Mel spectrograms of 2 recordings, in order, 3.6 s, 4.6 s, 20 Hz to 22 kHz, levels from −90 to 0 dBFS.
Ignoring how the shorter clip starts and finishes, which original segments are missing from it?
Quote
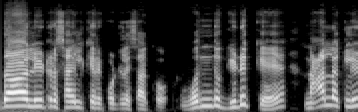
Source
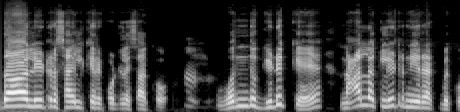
0:01.7-0:02.0

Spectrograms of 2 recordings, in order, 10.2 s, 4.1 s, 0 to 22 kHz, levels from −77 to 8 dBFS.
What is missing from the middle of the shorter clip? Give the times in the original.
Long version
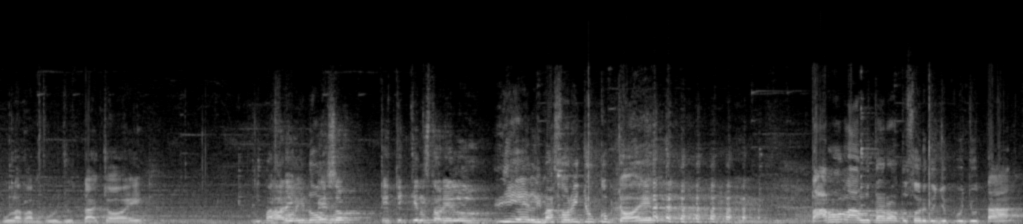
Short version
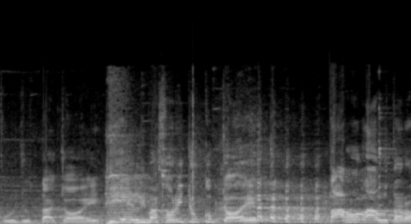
0:01.5-0:05.0
0:07.2-0:08.1

